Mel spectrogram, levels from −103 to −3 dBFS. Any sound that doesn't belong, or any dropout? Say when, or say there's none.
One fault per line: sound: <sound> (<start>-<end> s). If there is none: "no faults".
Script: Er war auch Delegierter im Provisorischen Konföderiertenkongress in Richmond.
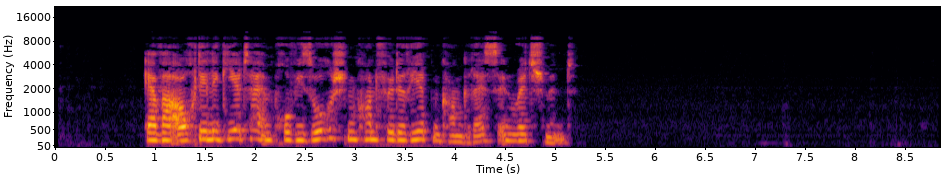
no faults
